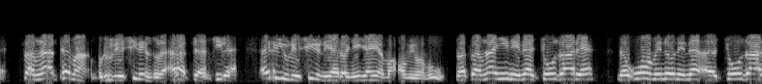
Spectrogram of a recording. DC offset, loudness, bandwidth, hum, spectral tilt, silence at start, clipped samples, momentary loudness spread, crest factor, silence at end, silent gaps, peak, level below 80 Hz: under 0.1%; -15 LUFS; 4.4 kHz; none; -7.5 dB/octave; 0 s; under 0.1%; 4 LU; 12 dB; 0 s; none; -4 dBFS; -58 dBFS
